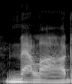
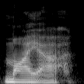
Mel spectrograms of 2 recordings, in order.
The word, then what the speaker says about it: Maillard: It's not pronounced Maillard or Maillard. It's a French term, and my French is terrible, but it sounds more like Maillard.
